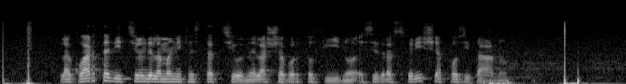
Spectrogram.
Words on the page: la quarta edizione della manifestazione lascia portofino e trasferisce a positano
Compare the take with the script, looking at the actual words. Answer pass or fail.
fail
